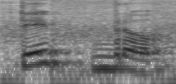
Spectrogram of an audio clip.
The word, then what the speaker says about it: তীব্র: রয় উচ্চারণটা হয় না র যে ব্যঞ্জনের সাথে যুক্ত থাকে ওই ব্যঞ্জনের দ্বিতীয় উচ্চারণ হবে যেমন ছাত্র ছাত্র ওকে ছাত্র তীব্র তিব ব্রো আশা করি আমরা বুঝাতে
